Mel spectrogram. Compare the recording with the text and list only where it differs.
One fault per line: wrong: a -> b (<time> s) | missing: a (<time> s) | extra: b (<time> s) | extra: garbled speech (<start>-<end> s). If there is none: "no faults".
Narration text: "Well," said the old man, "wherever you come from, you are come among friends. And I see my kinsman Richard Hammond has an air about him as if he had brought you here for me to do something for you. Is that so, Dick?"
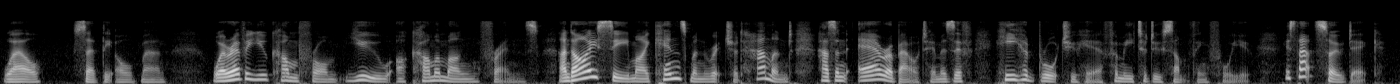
no faults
